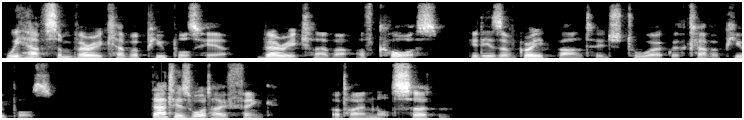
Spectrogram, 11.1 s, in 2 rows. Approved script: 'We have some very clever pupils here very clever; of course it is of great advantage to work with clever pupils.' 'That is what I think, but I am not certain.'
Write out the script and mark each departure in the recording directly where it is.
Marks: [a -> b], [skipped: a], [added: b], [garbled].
'We have some very clever pupils here very clever; of course it is of great advantage to work with clever pupils.' 'That is what I think, but I am not certain.'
